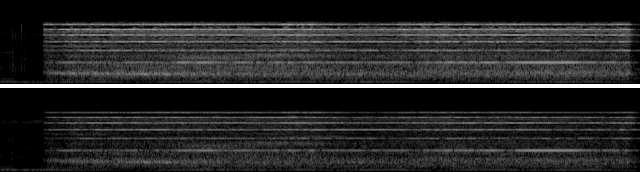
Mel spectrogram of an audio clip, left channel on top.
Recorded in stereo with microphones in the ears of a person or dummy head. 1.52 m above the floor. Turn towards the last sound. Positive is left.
turn(degrees=80)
